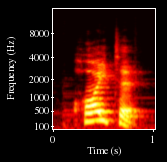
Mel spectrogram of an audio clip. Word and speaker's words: heute: ஏவும் ஊவும் டாய்ச்ல ஒரு வார்த்தையில சேர்ந்து வந்தா அதை ஓய்னு சொல்றோம். எடுத்துக்காட்டுக்கு heute இன்னைக்கு, Leute மக்கள் அப்படின்னு அர்த்தம்.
